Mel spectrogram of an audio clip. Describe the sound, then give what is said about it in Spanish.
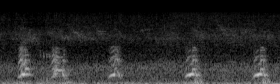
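A dog barks five times in short, sharp bursts at uneven intervals, moderately loud over a faint steady background hiss, with no voices. “Rió un niño en el jardín vecino y un perro ladró.”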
